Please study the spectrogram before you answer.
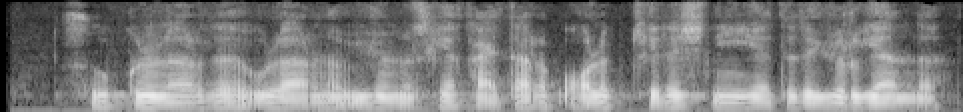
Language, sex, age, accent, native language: Uzbek, male, 19-29, Toshkent shahri, Uzbek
